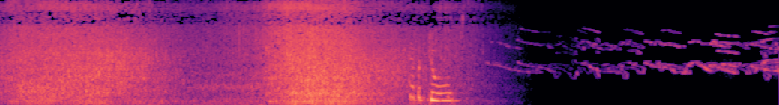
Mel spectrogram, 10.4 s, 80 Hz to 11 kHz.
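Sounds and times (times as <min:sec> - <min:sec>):
ocean surf: 0:00.0 - 0:06.5
speech: 0:05.8 - 0:06.2.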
